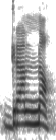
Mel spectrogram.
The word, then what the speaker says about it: Grannò: Very good, but it's Granno. GRANNO. GRANNO. PERFECT. IT'S LONG AND FAST and it's on the wrong syllable.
